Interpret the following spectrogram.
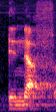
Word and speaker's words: enough: then we also have another word that rhymes which is enough hello Salem Mohamed and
